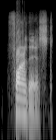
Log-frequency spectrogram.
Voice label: "farthest", American

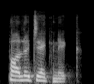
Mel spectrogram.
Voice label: "Polytechnic", Indian; Dictionary

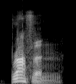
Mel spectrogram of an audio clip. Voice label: "roughen", British

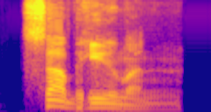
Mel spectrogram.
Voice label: "subhuman", British

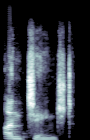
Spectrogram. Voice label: "unchanged", Indian

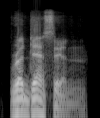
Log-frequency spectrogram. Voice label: "redesign", British

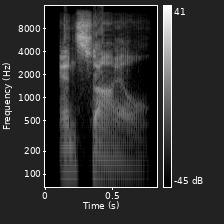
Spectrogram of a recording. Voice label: "ensile", American

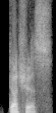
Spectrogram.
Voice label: "duchess", American

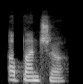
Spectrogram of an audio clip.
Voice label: "opuntia", Indian

